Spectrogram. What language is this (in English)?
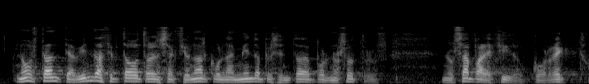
Spanish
